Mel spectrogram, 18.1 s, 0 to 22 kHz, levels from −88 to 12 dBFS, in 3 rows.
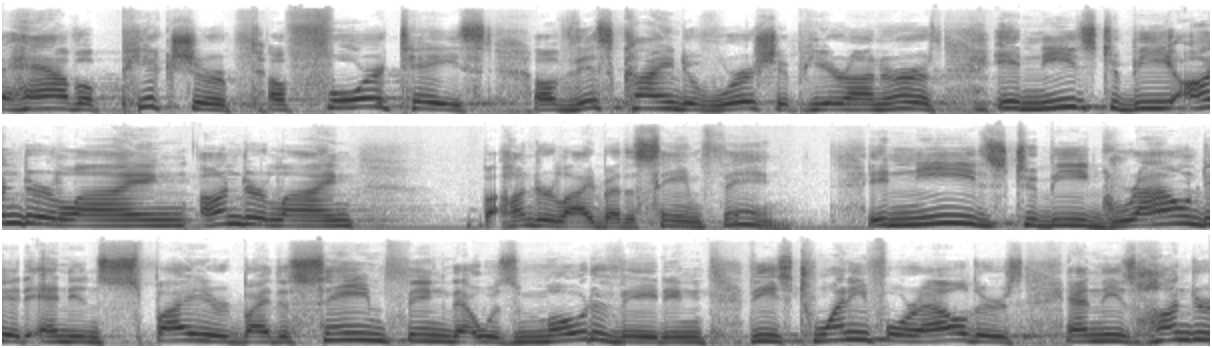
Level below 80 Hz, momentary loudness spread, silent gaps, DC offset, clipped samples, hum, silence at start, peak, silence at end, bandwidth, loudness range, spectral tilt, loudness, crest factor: -58 dBFS; 5 LU; none; under 0.1%; under 0.1%; none; 0 s; -4 dBFS; 0 s; 17 kHz; 2 LU; -4 dB/octave; -17 LUFS; 14 dB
